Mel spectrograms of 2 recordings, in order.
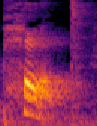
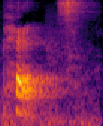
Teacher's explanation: It ends with a T, so it's a voiceless consonant, which means your vocal cords are not vibrating when you make the t sound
